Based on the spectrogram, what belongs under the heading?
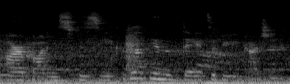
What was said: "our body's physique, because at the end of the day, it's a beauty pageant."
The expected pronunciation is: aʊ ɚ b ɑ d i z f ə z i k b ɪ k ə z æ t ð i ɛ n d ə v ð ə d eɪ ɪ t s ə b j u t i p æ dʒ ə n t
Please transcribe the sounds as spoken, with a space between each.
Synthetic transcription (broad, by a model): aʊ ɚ b ɑ d i z f ə z i k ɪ ə t ð i ɛ n d ə v ð ə d eɪ ɪ t s ə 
